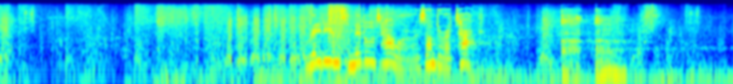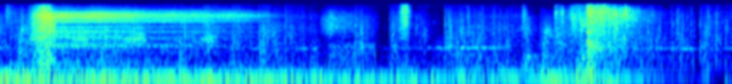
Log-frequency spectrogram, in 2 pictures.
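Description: Weapons clash in a fast fight.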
